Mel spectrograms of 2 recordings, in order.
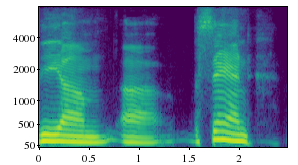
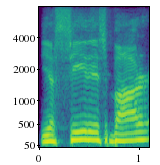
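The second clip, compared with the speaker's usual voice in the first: slow, bad fake Scottish accent drifting toward Irish; 2 semitones higher, 3 dB louder than usual. Telling a joke, voicing the old man in the bar, in a bad Scottish accent. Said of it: "forgive my accent".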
